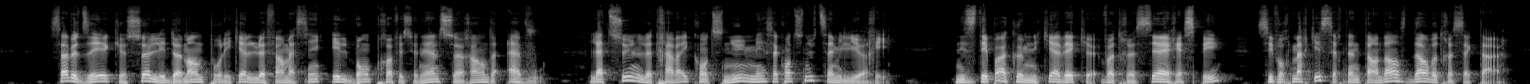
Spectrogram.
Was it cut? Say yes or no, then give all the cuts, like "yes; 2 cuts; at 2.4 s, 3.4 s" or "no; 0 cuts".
no; 0 cuts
